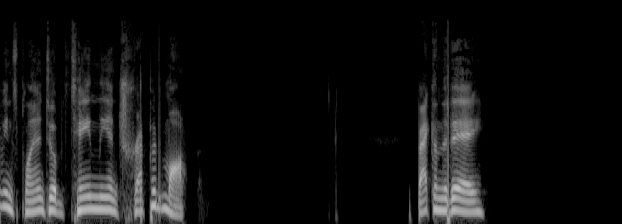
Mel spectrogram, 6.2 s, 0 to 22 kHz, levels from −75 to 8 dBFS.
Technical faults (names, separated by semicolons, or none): loud pop; long network dropout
